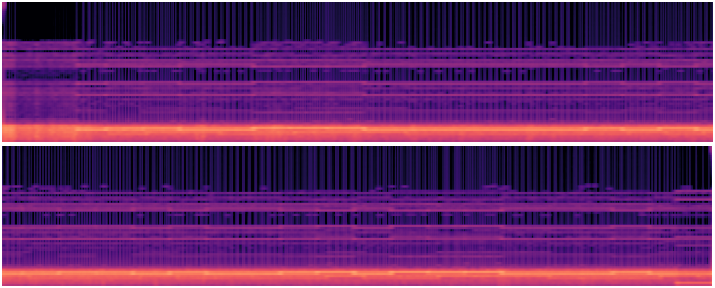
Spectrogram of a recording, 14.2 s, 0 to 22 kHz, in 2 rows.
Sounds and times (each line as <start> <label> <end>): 0.0 JT65 transmission 14.2
0.0 static 14.2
